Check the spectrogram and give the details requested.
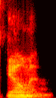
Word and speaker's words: Gelman: put this thing in Gelman is that how you say it it's Gelman I think there's a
